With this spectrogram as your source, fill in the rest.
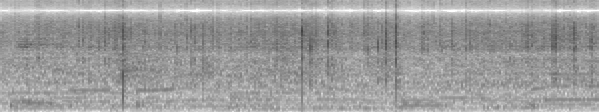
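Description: Onion and ginger frying in hot oil for a prawn curry, a steady close sizzle with a few sharp crackles and spatters spread through.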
